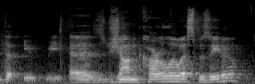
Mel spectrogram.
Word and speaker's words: Giancarlo Esposito: And he did Giancarlo Esposito? – Yes. I think that's it. That's how you say it.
